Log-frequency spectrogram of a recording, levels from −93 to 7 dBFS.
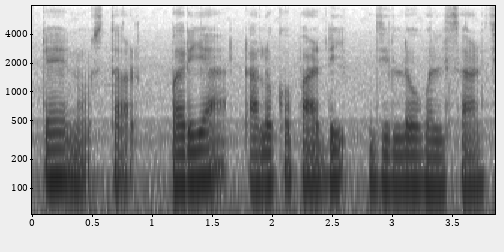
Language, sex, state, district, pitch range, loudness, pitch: Gujarati, male, Gujarat, Valsad, 110-115 Hz, -17 LUFS, 110 Hz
